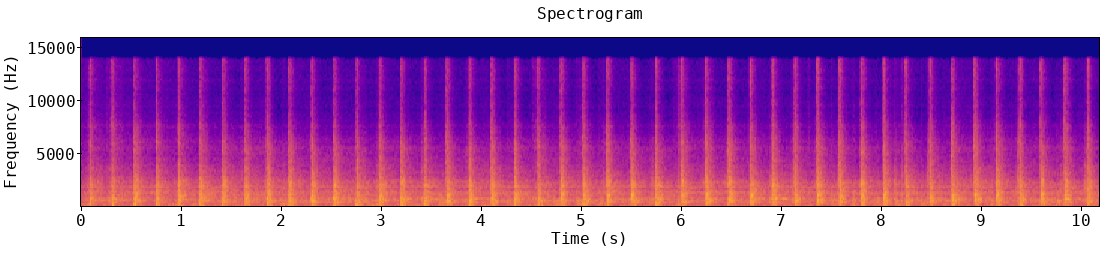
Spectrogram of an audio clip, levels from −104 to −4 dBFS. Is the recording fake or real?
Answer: fake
